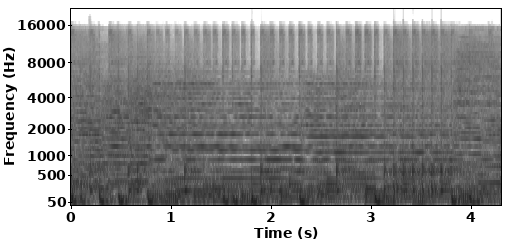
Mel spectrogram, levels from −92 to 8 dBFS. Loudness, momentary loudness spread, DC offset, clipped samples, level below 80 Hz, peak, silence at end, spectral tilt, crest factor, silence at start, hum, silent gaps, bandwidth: -12 LUFS; 1 LU; under 0.1%; under 0.1%; -20 dBFS; 0 dBFS; 0 s; -4 dB/octave; 12 dB; 0 s; none; none; 16.5 kHz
